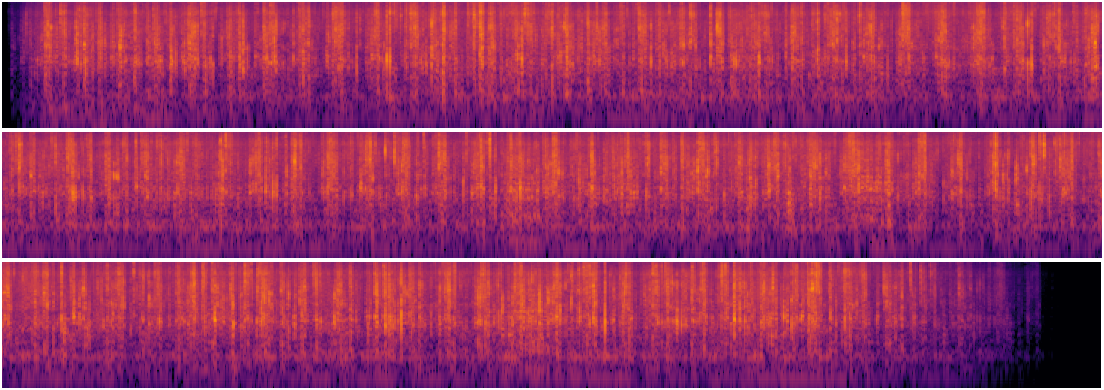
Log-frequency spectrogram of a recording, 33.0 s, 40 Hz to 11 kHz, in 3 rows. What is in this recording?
Horsewagon driving steady ext
Horsewagon from 18th century
driving, exterior, horse, steady, wagon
